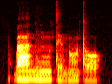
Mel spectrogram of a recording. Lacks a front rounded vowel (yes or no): yes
